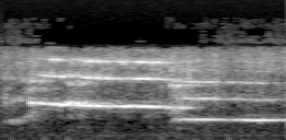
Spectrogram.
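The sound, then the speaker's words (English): A single long, mournful dog howl holds a steady wavering pitch, then drops lower toward the end. It sounds clear, with nothing else happening around it. “Oh, that dog again. Every time it howls, my blood runs cold.”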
